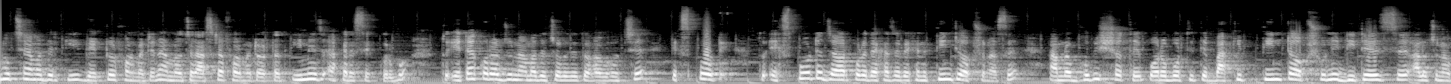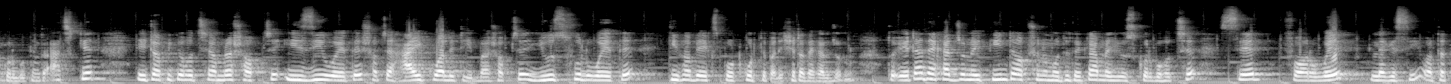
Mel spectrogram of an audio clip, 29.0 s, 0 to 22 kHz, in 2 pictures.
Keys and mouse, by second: 7.3 click.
